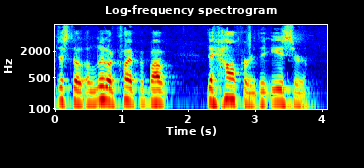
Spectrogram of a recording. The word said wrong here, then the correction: ezer: Actually, the right pronunciation is Azer, but I've always, not Jewish, so I mispronounce it.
